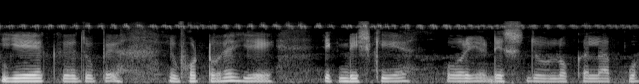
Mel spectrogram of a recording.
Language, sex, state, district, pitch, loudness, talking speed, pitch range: Hindi, male, Uttar Pradesh, Muzaffarnagar, 140 Hz, -18 LUFS, 180 wpm, 135-145 Hz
